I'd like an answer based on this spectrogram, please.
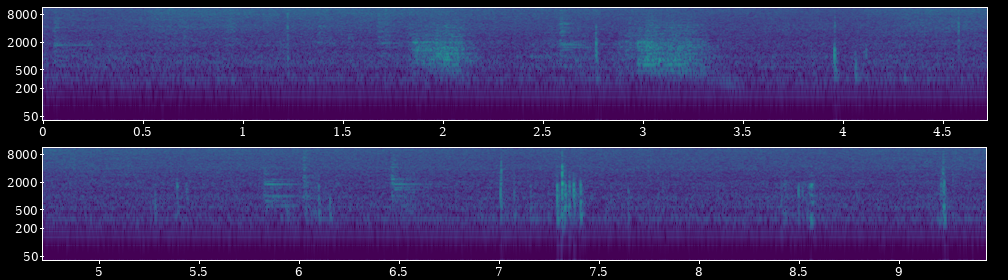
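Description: Mushrooms sizzling in butter in a cast iron skillet, stirred with a spatula: a steady hiss with a couple of short scraping strokes about two and three seconds in, then several sharp taps of the spatula on the pan.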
